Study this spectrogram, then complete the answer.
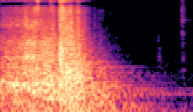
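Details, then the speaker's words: Van conversion door shutting before sound deadening: heavy thud then a lingering low metallic hum; bare, undamped sheet-metal panels ringing. "it's that ring at the end of the door shutting that I'm really talking about here. So I'm just going to play it a couple more times so you can really listen out for that like hum, that ring once the door shuts."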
